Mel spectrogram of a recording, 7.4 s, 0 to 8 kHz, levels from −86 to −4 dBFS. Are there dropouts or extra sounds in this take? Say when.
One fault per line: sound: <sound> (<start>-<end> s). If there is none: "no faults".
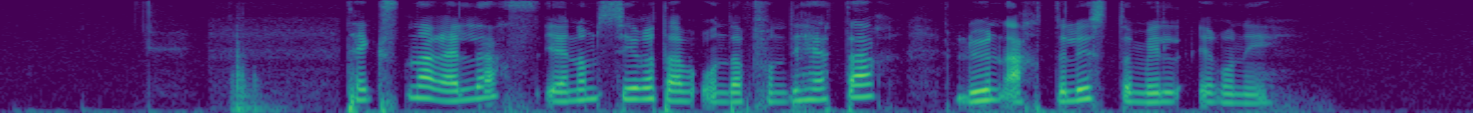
sound: thud (1.1-1.5 s)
